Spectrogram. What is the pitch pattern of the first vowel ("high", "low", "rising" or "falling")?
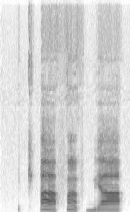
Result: falling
